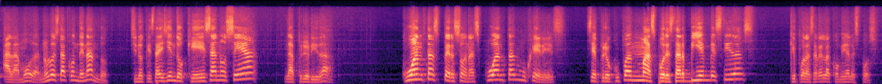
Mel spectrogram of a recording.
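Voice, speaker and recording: Pastor preaching, lively questions. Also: male voice, on the high side. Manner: conversational preaching with rhetorical questions. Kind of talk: sermon.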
